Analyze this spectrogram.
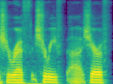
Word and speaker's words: Sheriff: No major huge shockers aside from maybe Jimmy Sheriff. I always want to say Sharif because I heard that pronounced once that way, and now it's always going to be pronounced that way.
